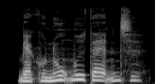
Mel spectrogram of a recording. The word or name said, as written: merkonomuddannelse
